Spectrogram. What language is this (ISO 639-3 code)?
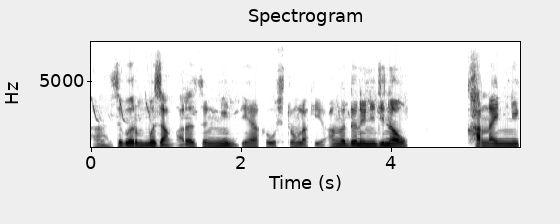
brx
